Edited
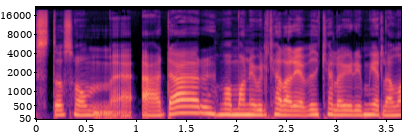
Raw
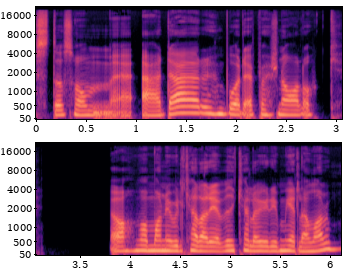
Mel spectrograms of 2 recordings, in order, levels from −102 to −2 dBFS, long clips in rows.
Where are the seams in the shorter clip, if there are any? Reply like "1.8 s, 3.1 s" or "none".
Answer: 1.8 s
